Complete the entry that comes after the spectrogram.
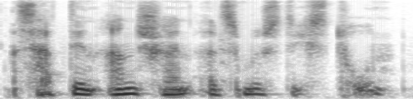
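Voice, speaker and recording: An actor playing a hard, resentful convict in a radio play, with a nasal, whining, hissing voice that pleads and threatens. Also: male voice, on the high side, completely flat delivery, moderate pace, creaky, slightly rough, no echo, studio quality, full character voice. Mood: wary pleading. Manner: pleading, aggrieved, snarling threats. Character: hard, lean male convict, resentful, cornered, whining and menacing.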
